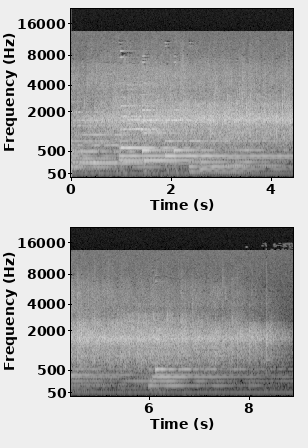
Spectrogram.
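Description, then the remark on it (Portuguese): Sustained applause from a large church audience clapping in praise to the Lord, a dense wash of clapping over steady music chords underneath for several seconds, slowly fading toward the end. “Quem acredita, quem acredita, quem acredita, se você acredita, erga as duas mãos para os céus e dá a maior glória a Deus que você puder. Aplauda ao Senhor.”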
